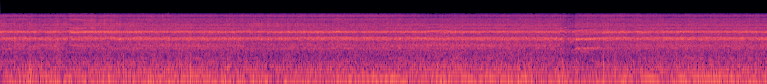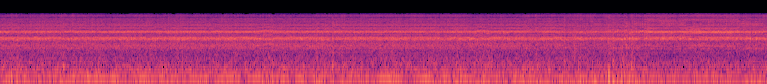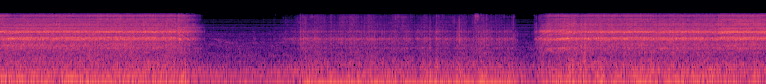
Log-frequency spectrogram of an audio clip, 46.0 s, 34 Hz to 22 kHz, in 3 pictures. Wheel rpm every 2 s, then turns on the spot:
160, 160, 160, 160, 160, 150, 160, 160, 160, 160, 160, 160, 160, 160, 160, 160, 160, 20, 10, 20, 40, 160, 160.
36-40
